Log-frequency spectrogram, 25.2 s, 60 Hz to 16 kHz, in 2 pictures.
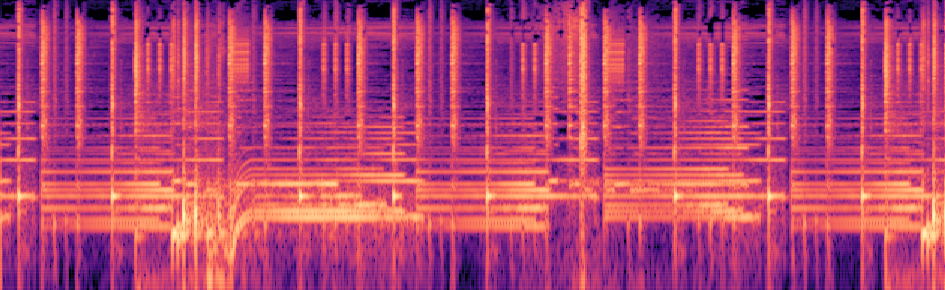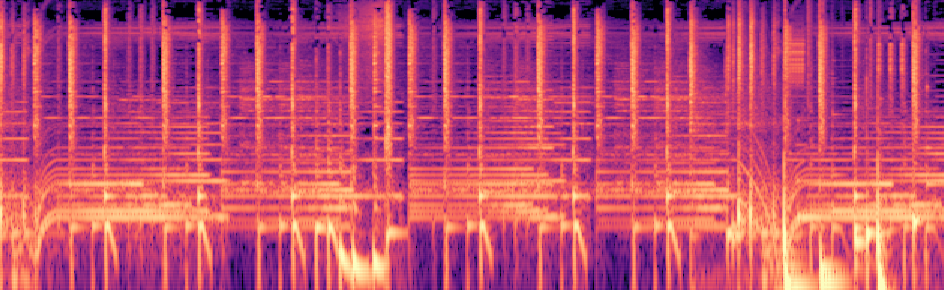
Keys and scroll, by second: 0.8 q, 2.1-3.5 typing, 5.2-6.9 typing, 19.8 p, 23.7-24.5 typing.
